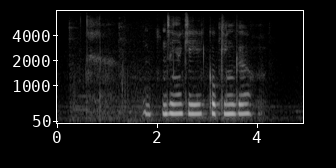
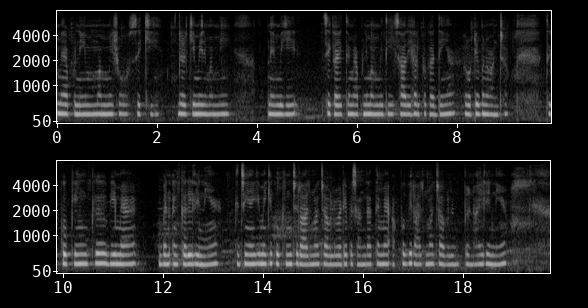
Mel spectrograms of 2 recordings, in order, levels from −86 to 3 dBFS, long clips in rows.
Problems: none marked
